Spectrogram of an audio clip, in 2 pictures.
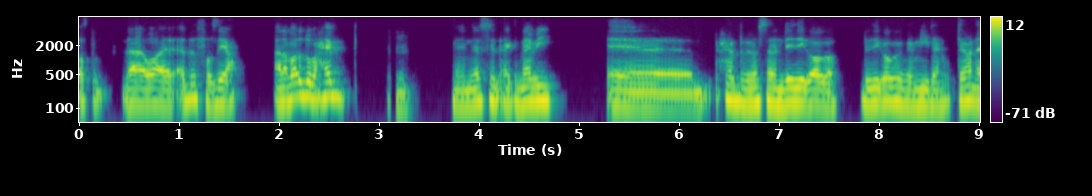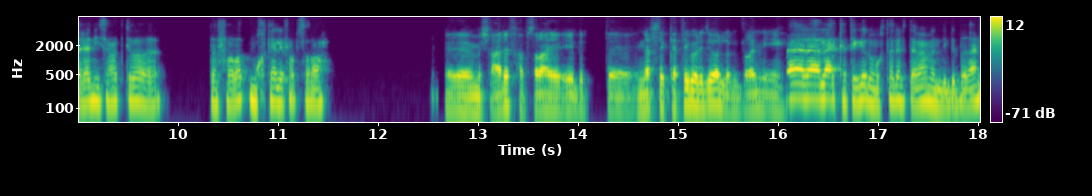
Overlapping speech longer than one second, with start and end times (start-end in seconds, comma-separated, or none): none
